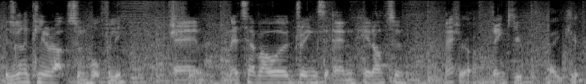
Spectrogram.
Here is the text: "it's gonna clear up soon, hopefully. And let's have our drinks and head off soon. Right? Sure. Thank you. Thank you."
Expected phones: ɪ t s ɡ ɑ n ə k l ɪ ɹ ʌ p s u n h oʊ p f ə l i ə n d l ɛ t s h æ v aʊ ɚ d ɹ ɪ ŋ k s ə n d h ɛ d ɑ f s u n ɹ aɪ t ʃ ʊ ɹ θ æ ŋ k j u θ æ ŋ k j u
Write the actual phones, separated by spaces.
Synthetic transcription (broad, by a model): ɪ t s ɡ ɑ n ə k l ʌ ɹ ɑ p s u n h oʊ p f ə l i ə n l ɛ t s h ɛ v aʊ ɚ d ɹ ɪ ŋ k s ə n h ɛ d ɑ f s u n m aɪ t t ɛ ŋ k j u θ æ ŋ k j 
